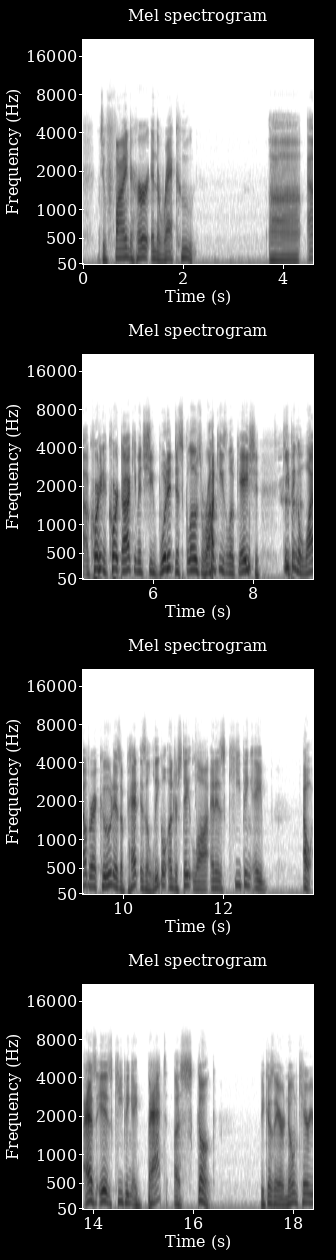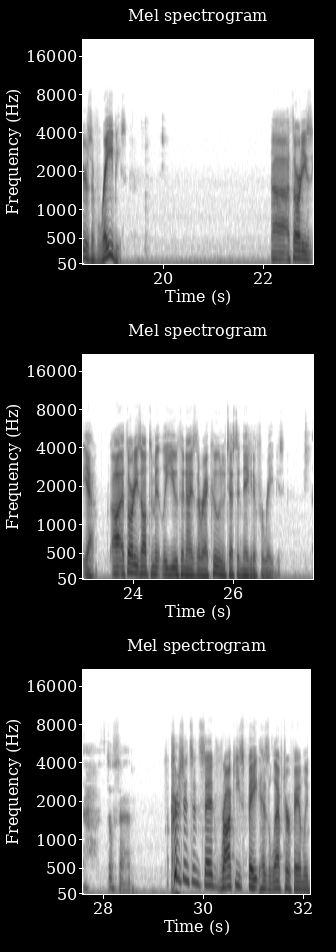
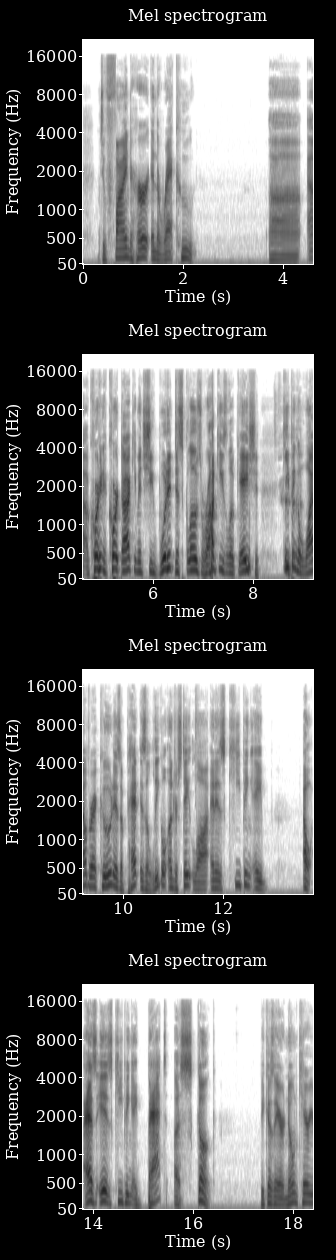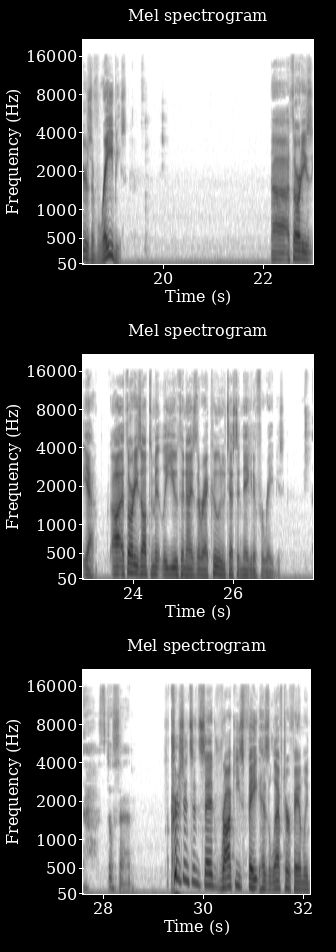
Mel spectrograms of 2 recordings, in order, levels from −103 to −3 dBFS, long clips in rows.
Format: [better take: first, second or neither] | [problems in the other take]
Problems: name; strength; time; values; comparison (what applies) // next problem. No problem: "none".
second | muffled; slightly; fading above 4 kHz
